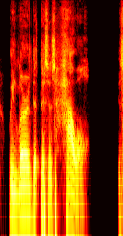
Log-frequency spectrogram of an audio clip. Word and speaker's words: Howell: you know it yeah so how old davies like towel yeah exactly nice job there he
